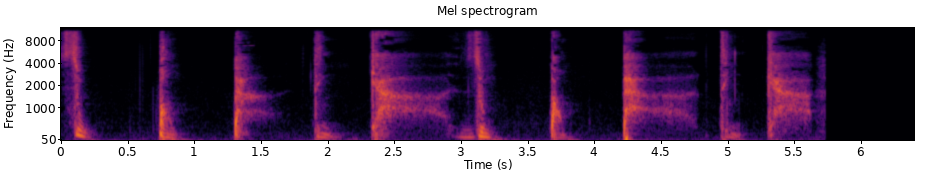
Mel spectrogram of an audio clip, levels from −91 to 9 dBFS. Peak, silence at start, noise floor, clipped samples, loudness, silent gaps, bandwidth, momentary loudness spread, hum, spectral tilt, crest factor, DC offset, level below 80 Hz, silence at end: -4 dBFS; 0 s; -48 dBFS; under 0.1%; -29 LUFS; none; 11.5 kHz; 19 LU; none; -4 dB/octave; 28 dB; under 0.1%; -44 dBFS; 0.8 s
